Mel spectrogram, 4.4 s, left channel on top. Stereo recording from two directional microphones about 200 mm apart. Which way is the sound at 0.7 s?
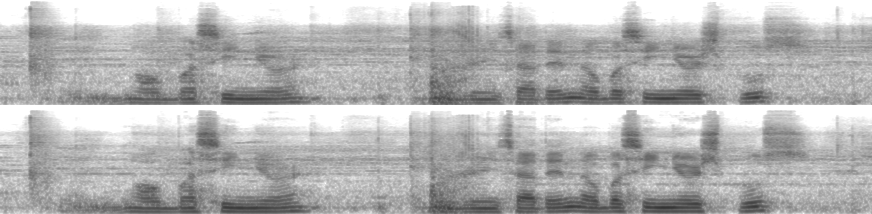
30° right (ahead or behind).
